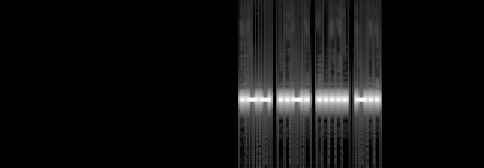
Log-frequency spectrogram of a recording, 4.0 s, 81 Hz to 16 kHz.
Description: Morse code, heard as a keyed tone, about 41 wpm, 700 Hz. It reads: WF5D
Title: USA Call Signs - 4 Characters - 45wpm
